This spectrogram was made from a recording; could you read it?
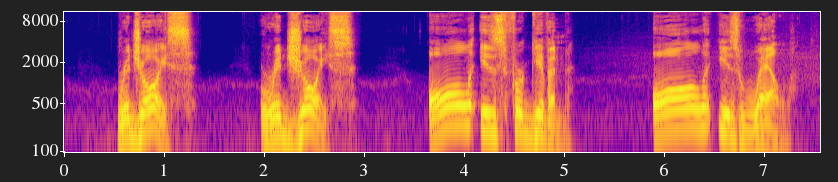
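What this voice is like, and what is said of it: Loud, proclaiming shout. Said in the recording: “raised my voice again so that the whole crowd could hear me ... louder I added”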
